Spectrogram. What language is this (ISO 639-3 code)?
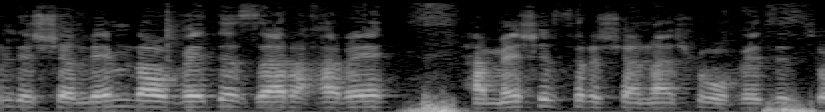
heb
